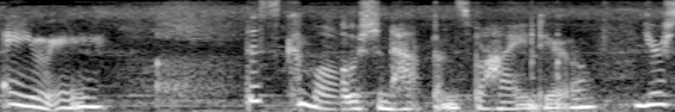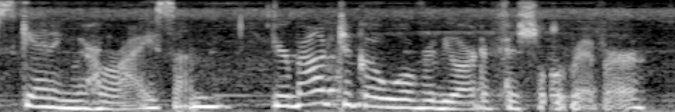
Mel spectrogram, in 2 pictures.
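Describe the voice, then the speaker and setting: A woman game master improvising vivid, deliberate narration for a tabletop role-playing game. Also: medium pitch, animated, music in the background, poor audio. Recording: clear ambient noise with insect-like sounds.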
